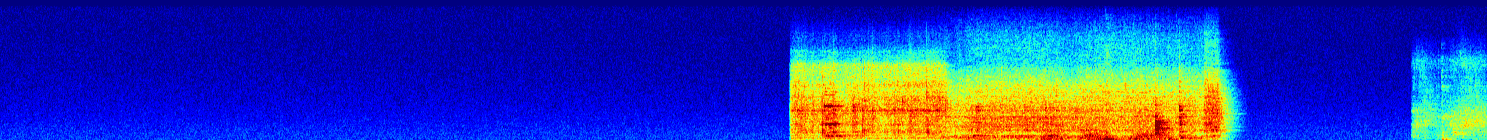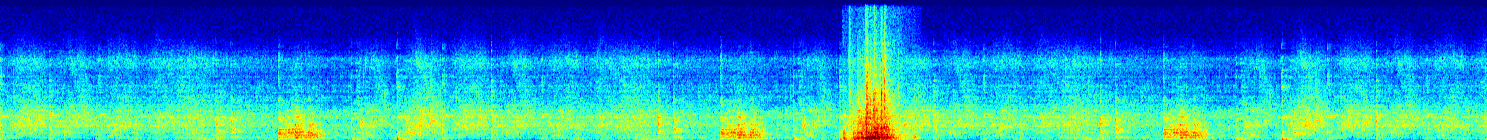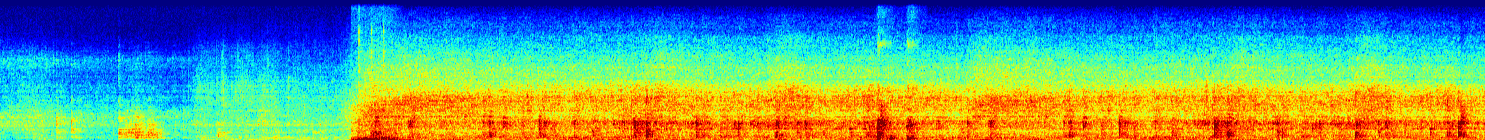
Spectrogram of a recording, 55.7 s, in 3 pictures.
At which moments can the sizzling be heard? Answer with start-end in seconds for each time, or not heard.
9.8-15.2, 17.6-55.7.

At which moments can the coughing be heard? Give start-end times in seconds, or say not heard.
48.1-48.7.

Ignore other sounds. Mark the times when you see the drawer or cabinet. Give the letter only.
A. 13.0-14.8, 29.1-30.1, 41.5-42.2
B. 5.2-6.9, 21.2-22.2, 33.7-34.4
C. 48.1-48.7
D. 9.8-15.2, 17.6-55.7
A.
